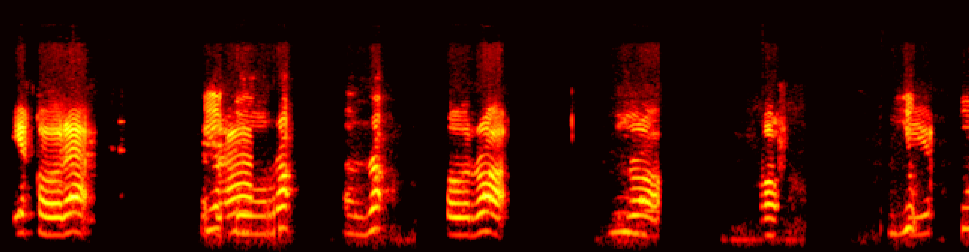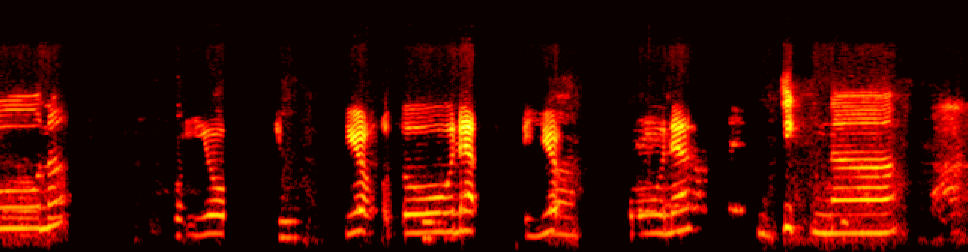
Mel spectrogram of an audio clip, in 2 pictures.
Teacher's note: हमजा साकिन से ऊपर झटका होता है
